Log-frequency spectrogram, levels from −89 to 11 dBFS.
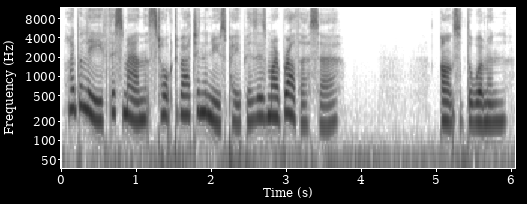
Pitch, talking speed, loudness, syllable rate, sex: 220 Hz, 170 wpm, -18 LUFS, 6.0 syllables/s, female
